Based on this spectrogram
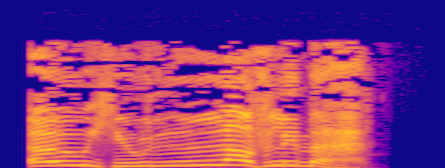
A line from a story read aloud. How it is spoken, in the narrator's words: cried Mrs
